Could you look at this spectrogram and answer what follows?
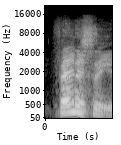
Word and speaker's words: Finisi: And Charles Finisi, which may or may not be the pronunciation of his name, but that's what I'm going with. Is that true, Larry? Finisi, okay. Thank you. Now I know.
